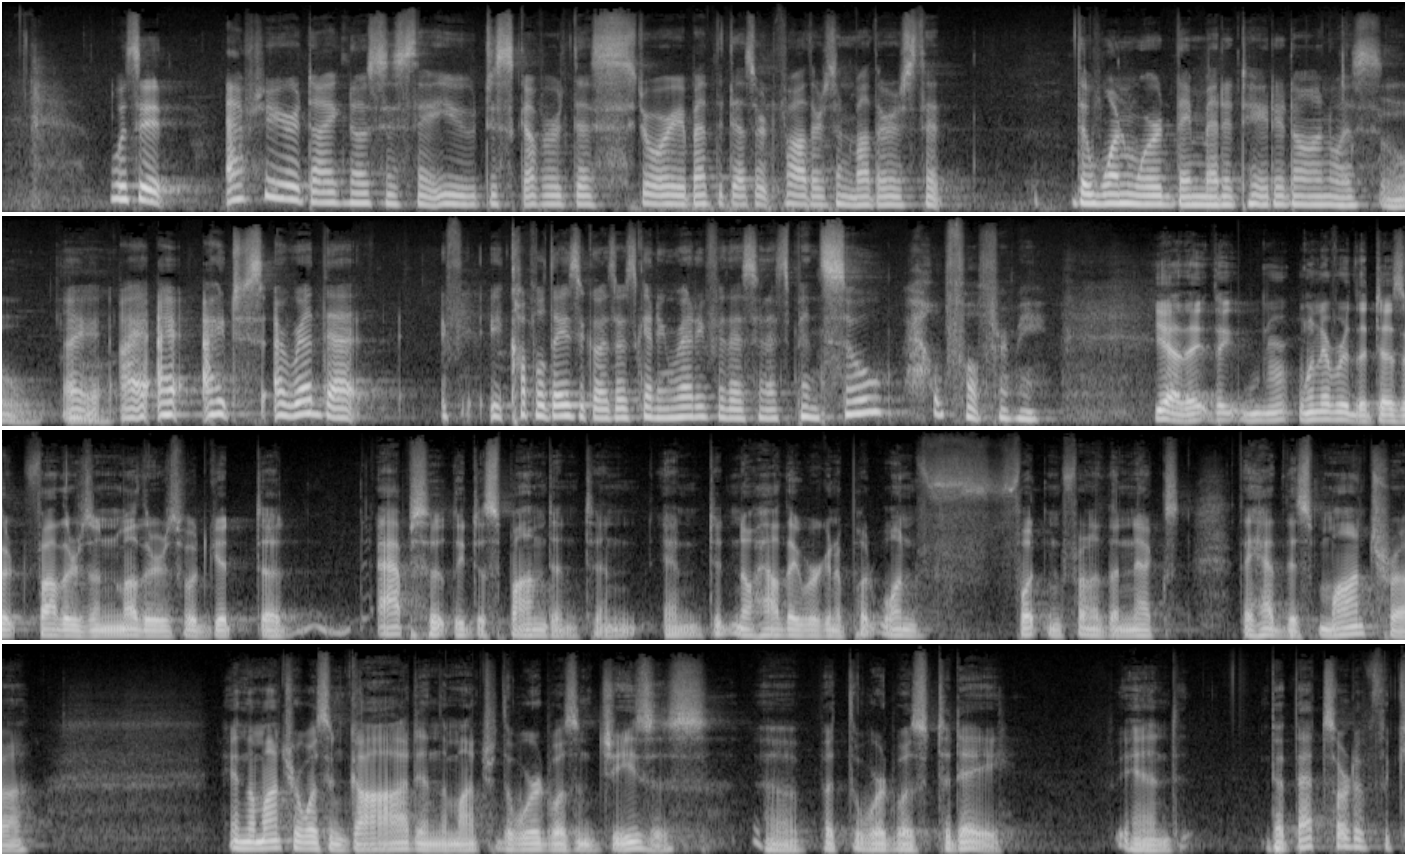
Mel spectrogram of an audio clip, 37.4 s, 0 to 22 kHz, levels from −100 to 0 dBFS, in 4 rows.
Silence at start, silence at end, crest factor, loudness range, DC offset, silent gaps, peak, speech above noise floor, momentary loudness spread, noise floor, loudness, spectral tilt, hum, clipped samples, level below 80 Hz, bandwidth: 0.2 s; 0 s; 22 dB; 5 LU; under 0.1%; none; -2 dBFS; 38 dB; 11 LU; -62 dBFS; -24 LUFS; -5 dB/octave; none; under 0.1%; -58 dBFS; 19.5 kHz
